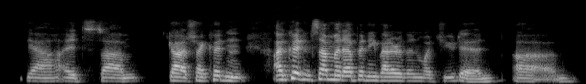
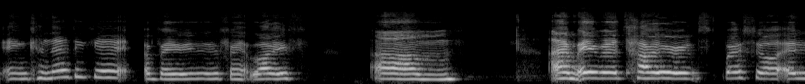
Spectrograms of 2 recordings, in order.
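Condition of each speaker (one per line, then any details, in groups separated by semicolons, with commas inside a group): No condition
ALS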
